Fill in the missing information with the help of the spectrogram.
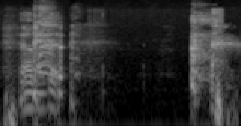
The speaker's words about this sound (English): It's just because you said strange characters and I laugh coughed.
